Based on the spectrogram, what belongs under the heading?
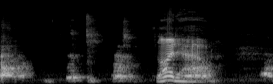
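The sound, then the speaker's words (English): A dog barks several times in short, irregular bursts, followed by a longer, drawn-out bark or yowl before falling quiet. “Well, it's not me. I am not a dog.”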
